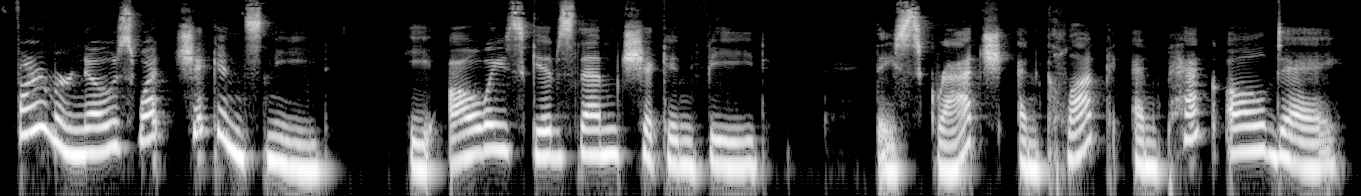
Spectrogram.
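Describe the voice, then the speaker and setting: Slow, expressive woman reading to children. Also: medium pitch. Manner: sing-song, deliberate delivery for young children. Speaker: children's librarian and storytime host. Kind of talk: children's storytime read-aloud.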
